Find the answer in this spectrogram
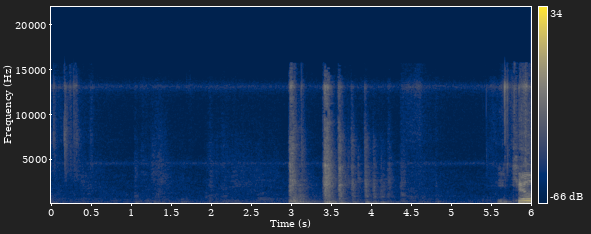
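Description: A short run of sharp knocks and clatter about three seconds in, then quiet until a man begins speaking at the very end.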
